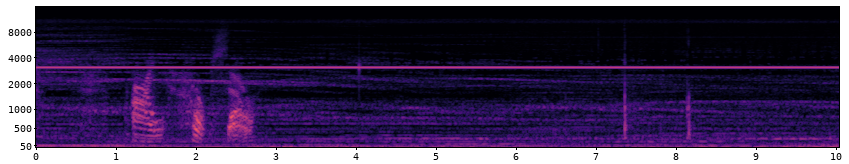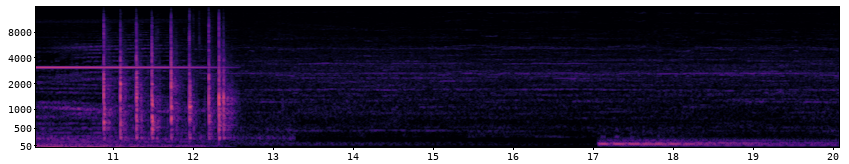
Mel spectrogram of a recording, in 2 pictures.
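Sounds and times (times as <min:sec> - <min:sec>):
faint low hum: 0:00.0 - 0:12.2
high-pitched electronic tone: 0:00.0 - 0:13.2.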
